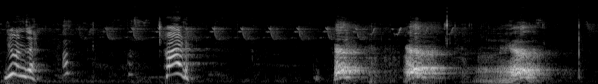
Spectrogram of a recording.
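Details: Saint Bernard Sultan gives a few high, rising-and-falling yelps, then three full, deep barks spaced about a second apart. A thin steady tone and human voices sit in the background.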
